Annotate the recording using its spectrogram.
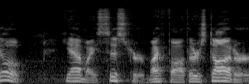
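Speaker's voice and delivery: imitated deadpan, mock matter-of-fact delivery. Praising a villain's line delivery, the speaker quotes him, imitating a deadpan delivery. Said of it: "delivers his lines in such a deadpan manner".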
